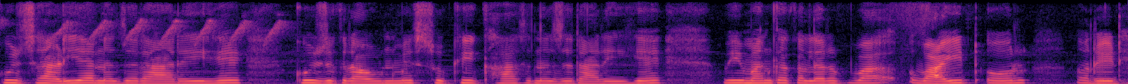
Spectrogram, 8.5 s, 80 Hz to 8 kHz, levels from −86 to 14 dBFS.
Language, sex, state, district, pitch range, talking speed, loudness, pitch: Hindi, female, Bihar, Jahanabad, 205-230 Hz, 165 wpm, -24 LUFS, 215 Hz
